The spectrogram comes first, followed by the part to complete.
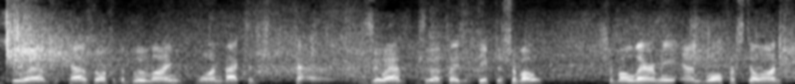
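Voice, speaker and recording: A middle-aged man doing amateur live play-by-play of a hockey game at an ice rink, rattling off the action and dropping in relaxed, chatty asides. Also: sits high, normal speed, highs cut off, noisy background. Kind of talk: amateur live sports commentary.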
